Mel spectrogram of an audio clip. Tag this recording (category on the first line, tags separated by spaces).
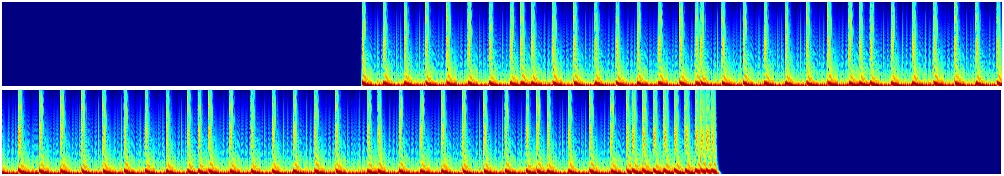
Instrument samples > Percussion
Distorted Drum Bass Kick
